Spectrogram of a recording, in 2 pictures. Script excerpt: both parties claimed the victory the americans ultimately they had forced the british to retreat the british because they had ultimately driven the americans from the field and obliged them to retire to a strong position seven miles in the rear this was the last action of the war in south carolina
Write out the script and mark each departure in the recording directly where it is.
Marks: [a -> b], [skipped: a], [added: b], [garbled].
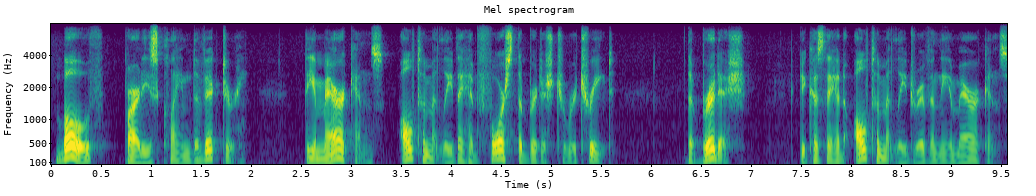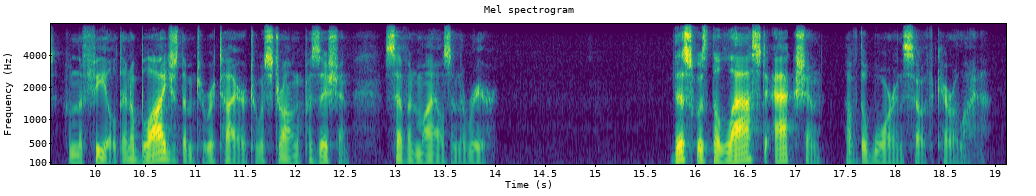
both parties claimed the victory the americans ultimately they had forced the british to retreat the british because they had ultimately driven the americans from the field and obliged them to retire to a strong position seven miles in the rear this was the last action of the war in south carolina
